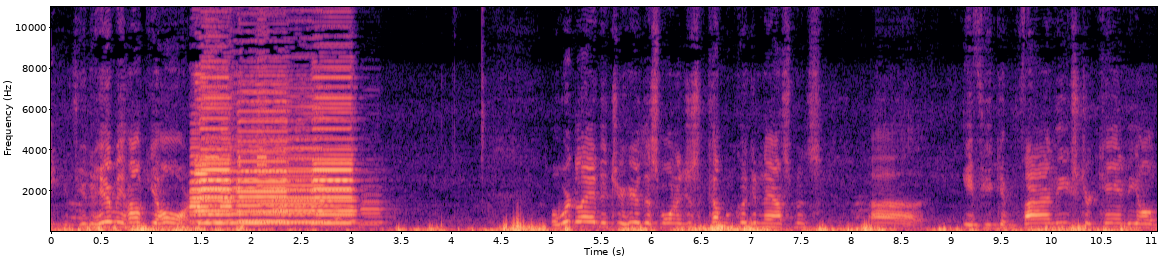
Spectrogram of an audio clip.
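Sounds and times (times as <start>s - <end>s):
car horns honking: 1.4s - 3.4s.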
